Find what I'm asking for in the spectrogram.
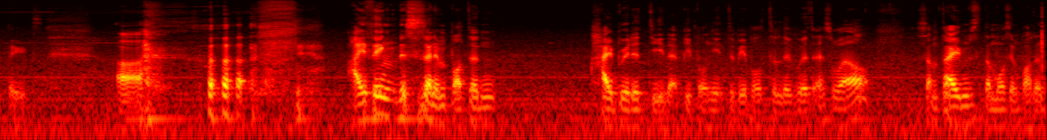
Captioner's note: laughs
